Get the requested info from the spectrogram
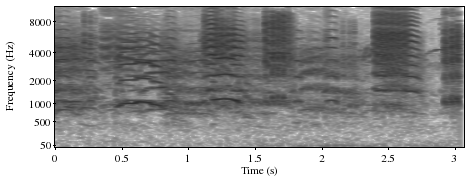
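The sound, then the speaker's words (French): A flock of cranes calling loudly together in the early morning as they feed and begin their journey north, a dense overlapping chorus of harsh, trumpeting cries that rises and falls in bursts without pause, continuous. “Le brouhaha de croassement que font de nombreuses grues peut s'entendre de très loin.”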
